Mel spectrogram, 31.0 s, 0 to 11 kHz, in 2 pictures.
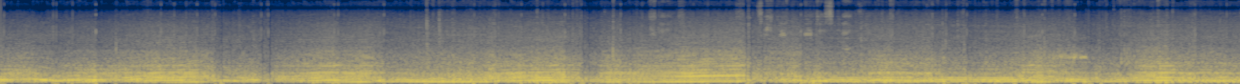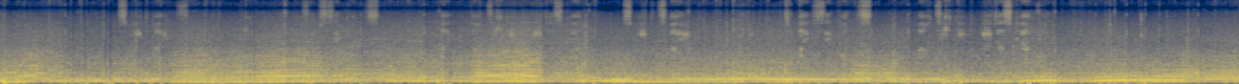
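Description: A 4th-generation Camaro's LS1 V8 heard from inside the cabin, pulling and backing off again and again through a slalom run, its pitch rising and dropping repeatedly.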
